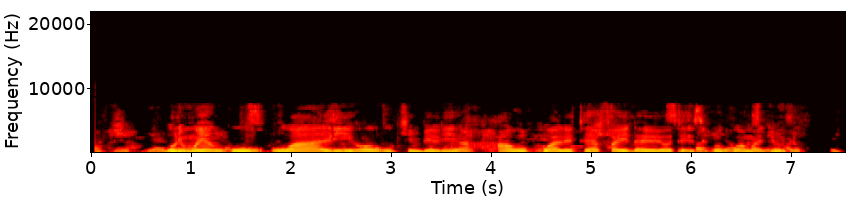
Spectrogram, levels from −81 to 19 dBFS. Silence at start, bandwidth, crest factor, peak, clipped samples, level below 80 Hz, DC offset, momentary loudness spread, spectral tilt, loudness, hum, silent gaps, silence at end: 0.05 s; 8 kHz; 16 dB; -6 dBFS; under 0.1%; -48 dBFS; under 0.1%; 12 LU; -7 dB/octave; -21 LUFS; none; 7.25-7.35 s; 0.05 s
